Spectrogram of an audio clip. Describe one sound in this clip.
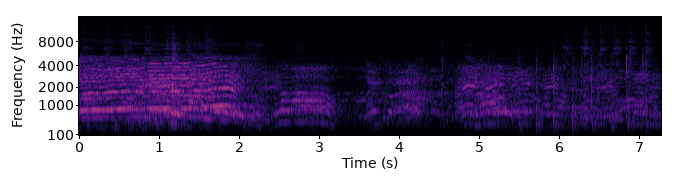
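A group of young men cheer and shout loudly outdoors.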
